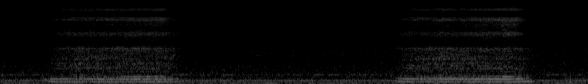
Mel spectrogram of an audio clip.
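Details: Two long, rattling snores a few seconds apart, each a low buzzing vibration on the in-breath, with quiet breathing between, from a person asleep on a couch; snoring.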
